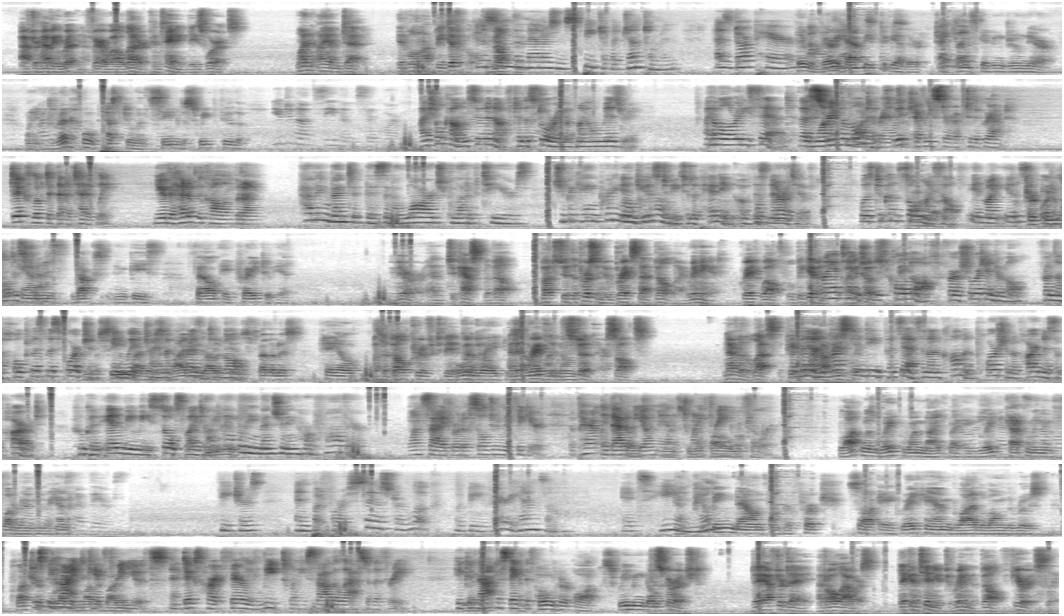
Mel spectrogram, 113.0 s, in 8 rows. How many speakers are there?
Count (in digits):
7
